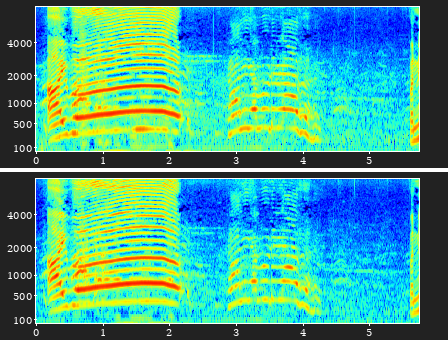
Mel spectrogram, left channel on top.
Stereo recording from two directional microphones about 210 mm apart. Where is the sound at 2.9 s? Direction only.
50° right (ahead or behind).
